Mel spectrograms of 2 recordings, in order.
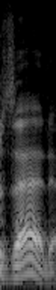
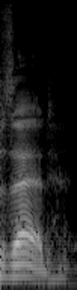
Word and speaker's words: Z: guys uh about run out of time Hunter Z thank you so much for your Super Chat Kevin one tiny tiny complaint the pronunciation of Z is so wrong I'm from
